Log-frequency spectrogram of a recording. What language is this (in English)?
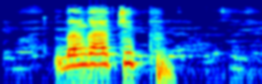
Bulu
